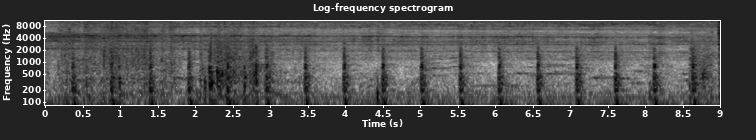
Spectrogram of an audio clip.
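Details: Breville espresso machine steam wand after the fix: a steady loud hiss of steam with a regular click roughly twice a second underneath. The steamer works properly.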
